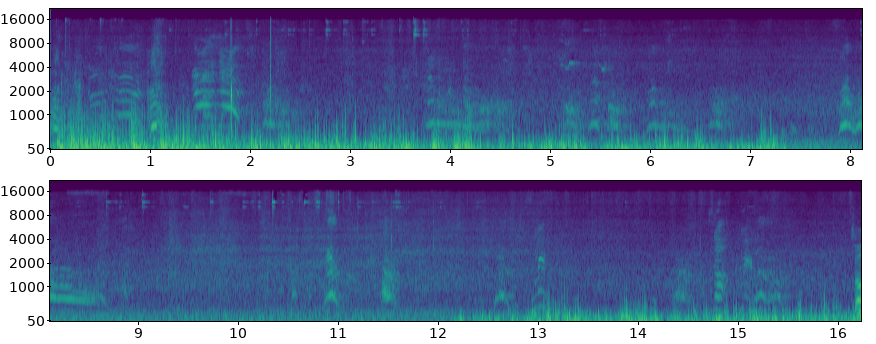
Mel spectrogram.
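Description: Dogs barking and yipping on and off, in short pitched calls, over a low rumble that fades about halfway through.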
